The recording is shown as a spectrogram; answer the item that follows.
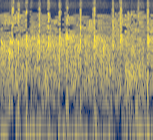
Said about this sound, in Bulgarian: Аплодисменти наистина за всички участници за всички отборите в България.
